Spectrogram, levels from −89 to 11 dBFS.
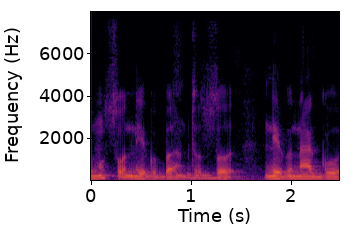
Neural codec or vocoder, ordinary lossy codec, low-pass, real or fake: none; none; none; real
